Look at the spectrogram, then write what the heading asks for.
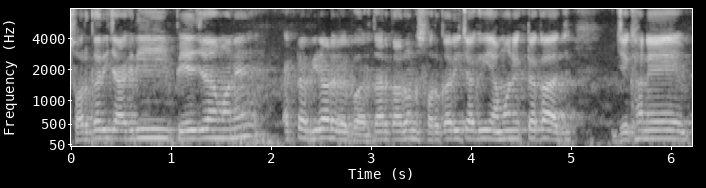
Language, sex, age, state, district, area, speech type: Bengali, male, 30-45, West Bengal, Nadia, urban, spontaneous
